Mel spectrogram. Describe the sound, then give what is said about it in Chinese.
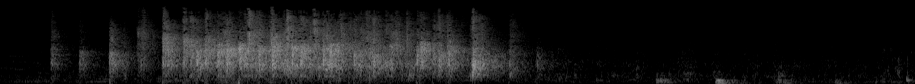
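A church audience claps. A few scattered claps swell into dense applause, then thin out into isolated claps and soft taps, all at a fairly low level. “谢谢大家，我还没上来就拍手，感觉很好。”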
